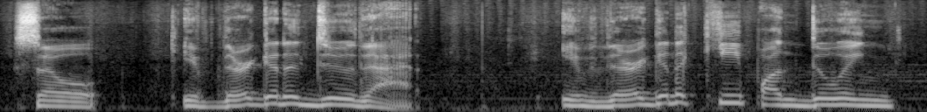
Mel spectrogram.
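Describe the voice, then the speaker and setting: A man's voice: on the high side, lively intonation, measured pace, warm tone. A man, casually rambling as a game streamer and repeating phrases for emphasis. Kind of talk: casual livestream chat about games. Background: music.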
